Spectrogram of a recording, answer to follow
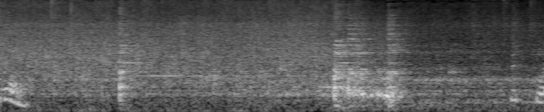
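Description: Food sizzling in a hot pan, a steady hiss that drops away about three seconds in.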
